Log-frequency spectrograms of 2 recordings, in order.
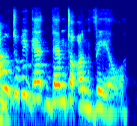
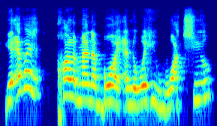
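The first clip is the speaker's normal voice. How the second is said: ordinary delivery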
